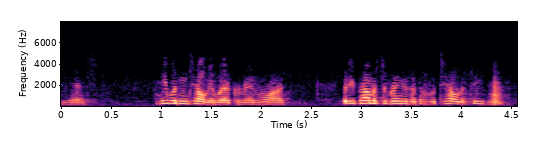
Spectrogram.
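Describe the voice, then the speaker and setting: Anxious, quick-talking young woman played by an actress, old radio. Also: medium pitch, slight background noise, natural voice. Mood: distressed, pleading. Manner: breathlessly hesitant, earnest. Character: anxious, pleading young female client. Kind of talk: 1940s radio drama acting. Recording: tinny band-limited vintage radio broadcast.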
